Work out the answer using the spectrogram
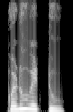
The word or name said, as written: ಪುಡಿವಡು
